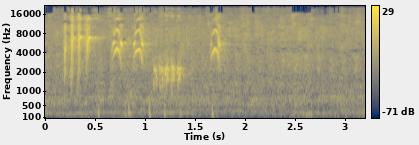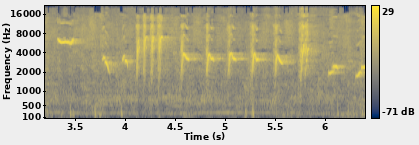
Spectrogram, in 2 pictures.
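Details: Caged greater green leafbird kept as a pet at a home in Indramayu, singing a rich varied song of sharp chirps, short whistles and buzzy trills, bursts of high notes alternating with repeated falling whistled phrases near the end.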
